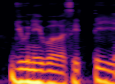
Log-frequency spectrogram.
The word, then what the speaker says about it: university: อ อ่าง หรือ เป็น เสียง ย ยักษ์ อะ University นะ ไม่ ใช่ and University ดู ที่ เสียง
